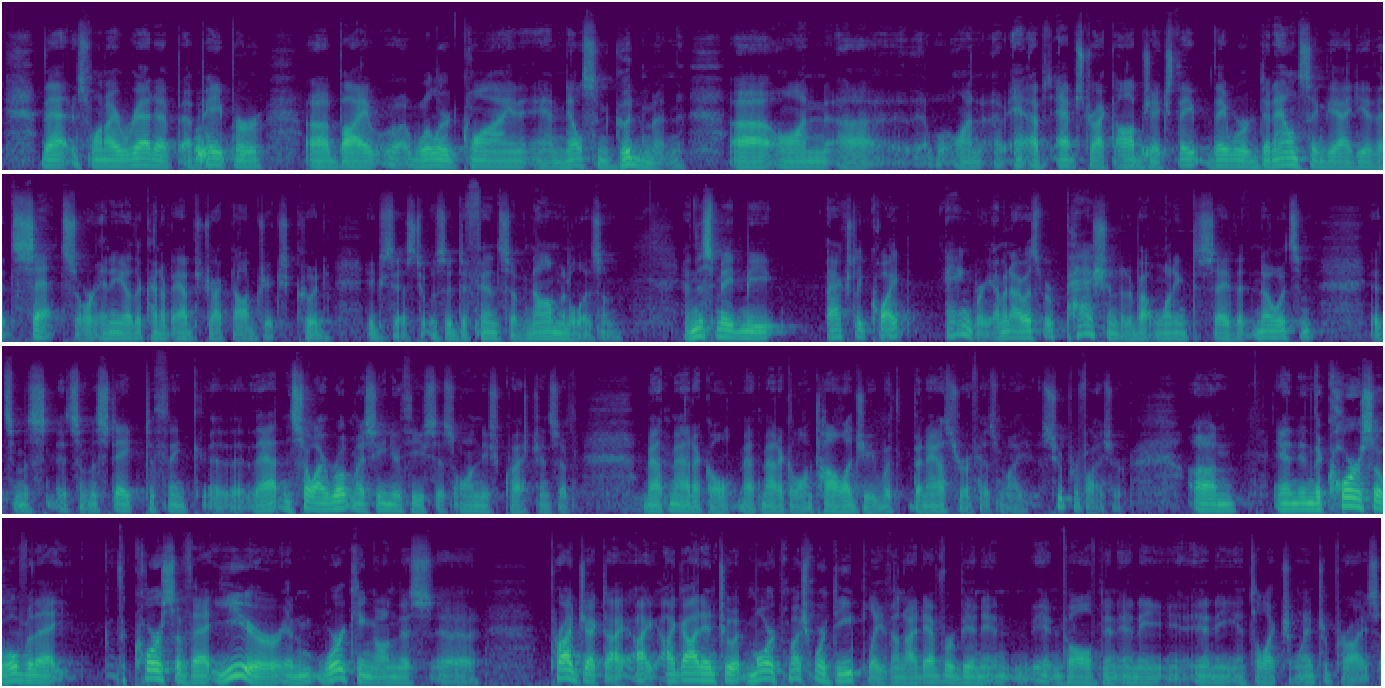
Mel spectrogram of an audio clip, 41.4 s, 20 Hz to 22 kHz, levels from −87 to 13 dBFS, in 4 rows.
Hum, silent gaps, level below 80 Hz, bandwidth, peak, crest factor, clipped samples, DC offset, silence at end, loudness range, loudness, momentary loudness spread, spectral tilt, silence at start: none; none; -56 dBFS; 17 kHz; -8 dBFS; 22 dB; under 0.1%; under 0.1%; 0 s; 9 LU; -30 LUFS; 15 LU; -5.5 dB/octave; 0.05 s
